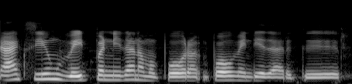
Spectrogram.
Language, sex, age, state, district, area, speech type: Tamil, female, 18-30, Tamil Nadu, Madurai, urban, spontaneous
